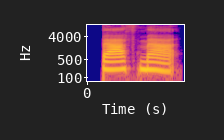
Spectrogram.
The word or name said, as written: Bath mat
